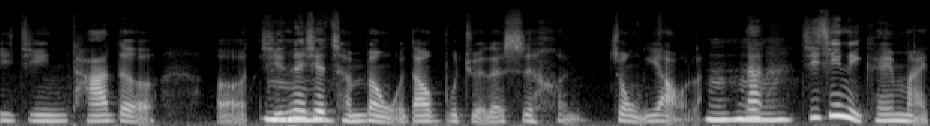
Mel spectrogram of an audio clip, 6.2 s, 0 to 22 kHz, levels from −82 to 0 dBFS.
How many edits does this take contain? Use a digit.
2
